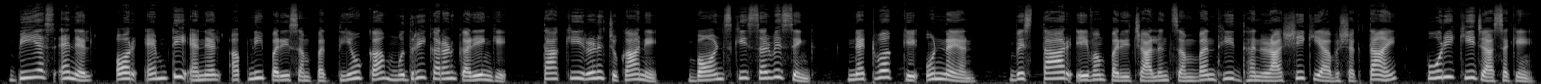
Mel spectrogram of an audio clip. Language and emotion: Hindi, neutral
